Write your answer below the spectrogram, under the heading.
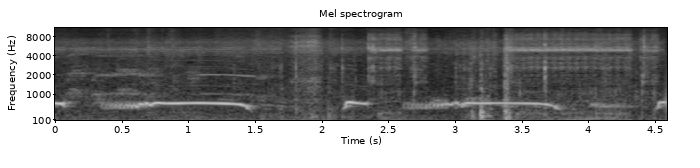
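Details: Spotted dove giving steady low coos: long, even, mellow notes, each tailing off downward, separated by short clipped notes, with faint background hiss.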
